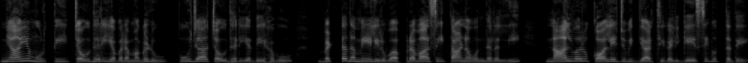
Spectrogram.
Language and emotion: Kannada, neutral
